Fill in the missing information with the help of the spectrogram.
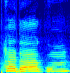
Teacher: മഖ്റജ് അഖ്സൽ ഹൽക്കാണ്, തൊണ്ടയുടെ അവസാന ഭാഗം. അവിടെ നിന്ന് തന്നെ സൗണ്ടിനെ കൊണ്ടുവരാൻ ശ്രദ്ധിക്കുക. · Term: ഹ അക്ഷരത്തിൻ്റെ സൗണ്ടിനെ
